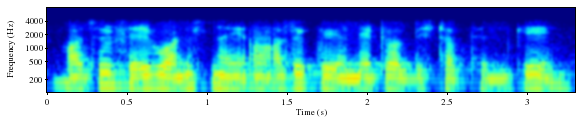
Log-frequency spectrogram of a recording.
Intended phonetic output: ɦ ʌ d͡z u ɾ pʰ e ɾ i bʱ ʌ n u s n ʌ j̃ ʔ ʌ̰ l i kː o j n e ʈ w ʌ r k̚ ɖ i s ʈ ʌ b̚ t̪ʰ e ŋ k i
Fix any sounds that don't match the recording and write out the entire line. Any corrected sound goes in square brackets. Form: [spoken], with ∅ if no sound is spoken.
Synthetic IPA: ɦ ʌ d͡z u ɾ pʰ e ɾ i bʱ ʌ n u s n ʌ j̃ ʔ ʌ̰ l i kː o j n e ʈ w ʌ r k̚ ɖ i s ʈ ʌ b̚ t̪ʰ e [n] k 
